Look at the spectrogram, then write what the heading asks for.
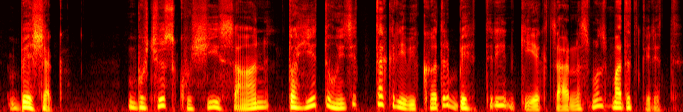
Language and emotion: Kashmiri, disgusted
